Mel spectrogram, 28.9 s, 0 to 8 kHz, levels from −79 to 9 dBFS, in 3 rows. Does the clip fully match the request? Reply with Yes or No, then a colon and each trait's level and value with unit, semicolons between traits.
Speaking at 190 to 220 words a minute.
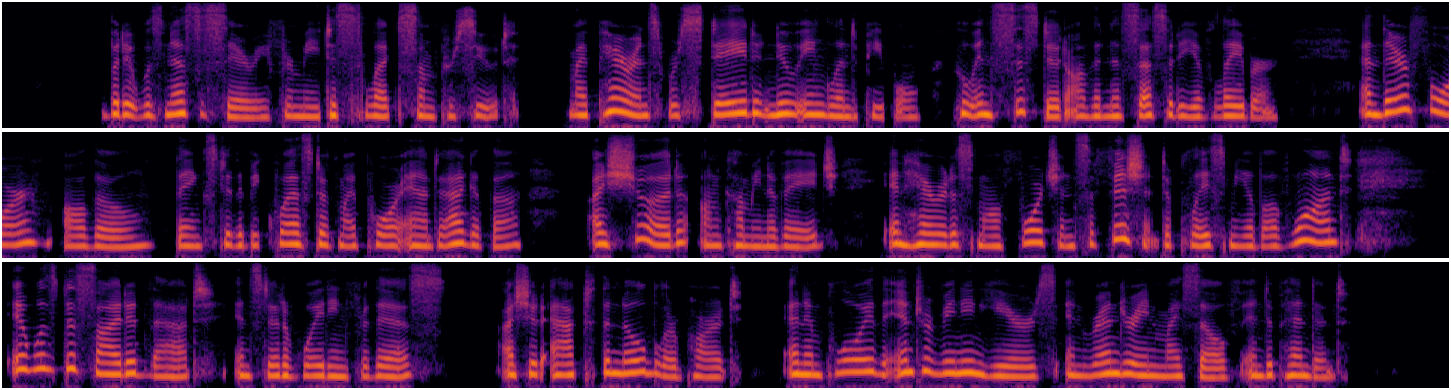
No: average, 160 wpm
